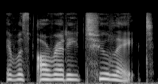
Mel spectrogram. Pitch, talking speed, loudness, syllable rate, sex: 220 Hz, 190 wpm, -16 LUFS, 5.0 syllables/s, female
